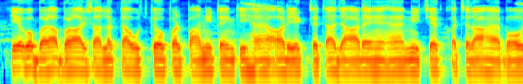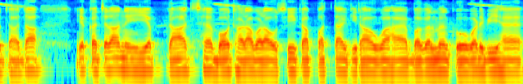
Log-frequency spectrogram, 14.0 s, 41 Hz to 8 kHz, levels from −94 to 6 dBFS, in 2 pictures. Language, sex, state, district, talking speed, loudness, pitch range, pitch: Hindi, male, Bihar, Araria, 175 wpm, -16 LUFS, 95-100 Hz, 95 Hz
